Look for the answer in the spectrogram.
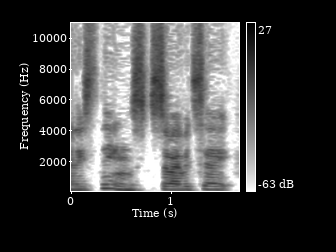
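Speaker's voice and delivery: usual speaking voice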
